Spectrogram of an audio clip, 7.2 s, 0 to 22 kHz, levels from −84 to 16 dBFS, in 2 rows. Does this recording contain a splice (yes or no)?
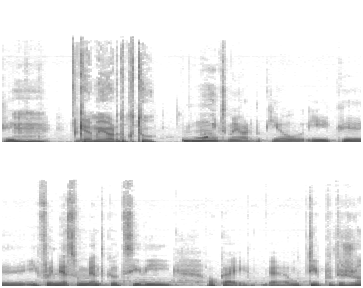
no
